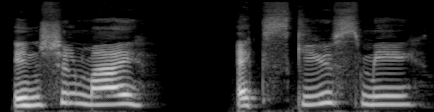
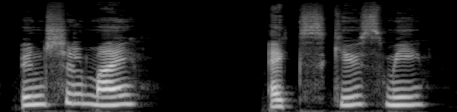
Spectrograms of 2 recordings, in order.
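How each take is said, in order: Both takes have the same delivery.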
